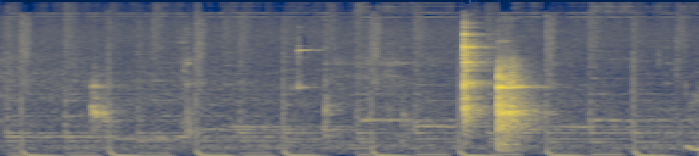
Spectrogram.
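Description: A spoon clinks steadily against a bowl while chocolate chips are stirred into banana muffin batter, a regular close rhythm of light metallic taps, with a couple of sharper clatters partway through.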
